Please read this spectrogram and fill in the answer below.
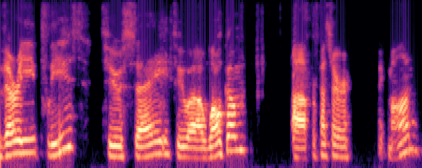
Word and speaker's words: McMahan: I'm very pleased to welcome Professor McMahan. I'm told that that's the British pronunciation as opposed to the less faithful American pronunciation.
